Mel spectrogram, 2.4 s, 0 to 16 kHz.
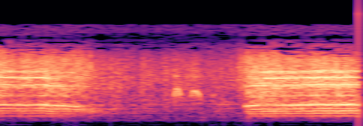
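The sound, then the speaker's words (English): A railroad train packed with passengers and baggage sounds its whistle in two long, loud harmonic blasts, separated by a quieter gap with a couple of brief, faint tones. “shoved into a railroad train jammed with passengers and baggage. She's been on that train now for almost 2 hours.”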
